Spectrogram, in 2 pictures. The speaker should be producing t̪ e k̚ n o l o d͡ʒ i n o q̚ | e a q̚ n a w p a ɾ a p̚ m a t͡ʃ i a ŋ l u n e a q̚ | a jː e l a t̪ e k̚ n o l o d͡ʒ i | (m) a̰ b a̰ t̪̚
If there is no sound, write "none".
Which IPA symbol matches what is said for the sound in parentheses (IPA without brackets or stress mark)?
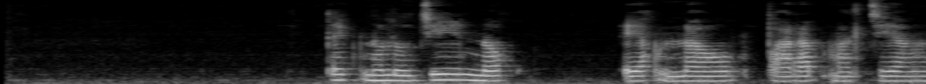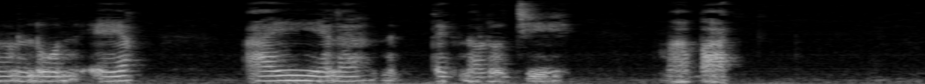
m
